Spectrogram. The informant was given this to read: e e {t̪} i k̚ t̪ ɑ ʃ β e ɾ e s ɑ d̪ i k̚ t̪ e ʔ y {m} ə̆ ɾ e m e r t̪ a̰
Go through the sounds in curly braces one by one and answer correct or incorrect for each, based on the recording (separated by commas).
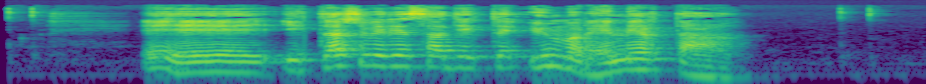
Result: incorrect, correct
